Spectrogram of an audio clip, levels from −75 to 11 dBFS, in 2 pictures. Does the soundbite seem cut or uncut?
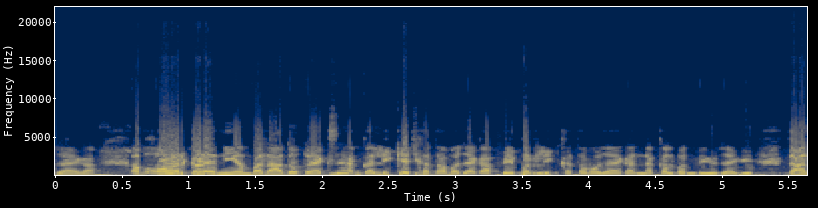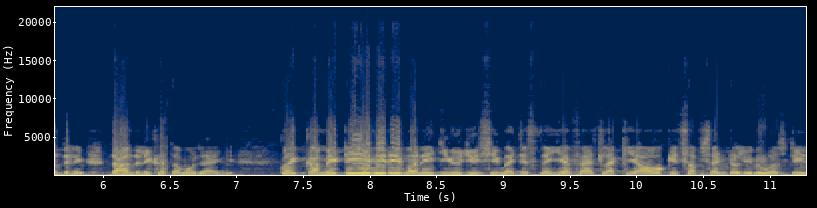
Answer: cut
